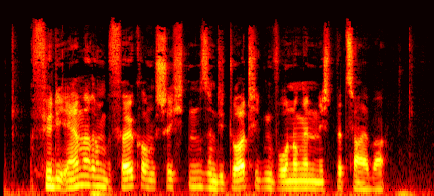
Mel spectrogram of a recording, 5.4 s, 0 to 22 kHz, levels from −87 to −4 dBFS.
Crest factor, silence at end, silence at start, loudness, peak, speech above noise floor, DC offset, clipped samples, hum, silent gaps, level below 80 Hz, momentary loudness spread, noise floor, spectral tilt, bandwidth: 18 dB; 0.25 s; 0.15 s; -23 LUFS; -4 dBFS; 20 dB; under 0.1%; under 0.1%; none; none; -46 dBFS; 10 LU; -43 dBFS; -4.5 dB/octave; 16 kHz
